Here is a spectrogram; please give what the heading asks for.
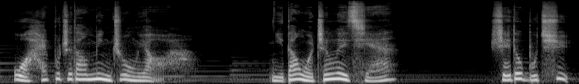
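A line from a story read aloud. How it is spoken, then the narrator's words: Sighing. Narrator (Chinese): 丁大勇叹口气说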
